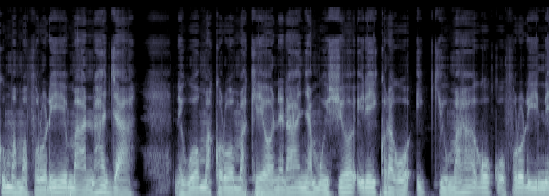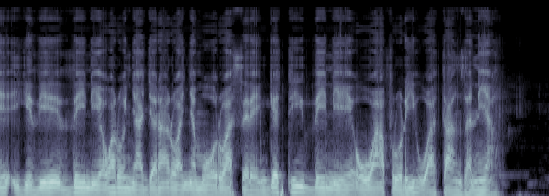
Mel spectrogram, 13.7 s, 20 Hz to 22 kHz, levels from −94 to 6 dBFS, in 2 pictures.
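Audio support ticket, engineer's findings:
Imaging from linear upsampling, throughout. Top end dulled above about 6 kHz, faint mirror-image band from 6 to 12 kHz around 35 dB down, light metallic shimmer on sibilants. Fits a 12 kHz source raised to 48 kHz by straight-line interpolation.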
